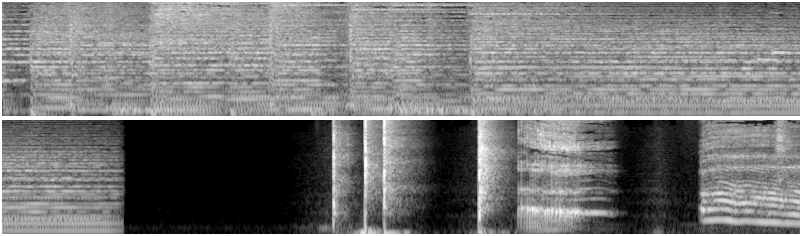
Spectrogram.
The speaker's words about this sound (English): I felt much prouder of that clap, and also the fact that I did a really big burp after it. I feel robust and refreshed.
